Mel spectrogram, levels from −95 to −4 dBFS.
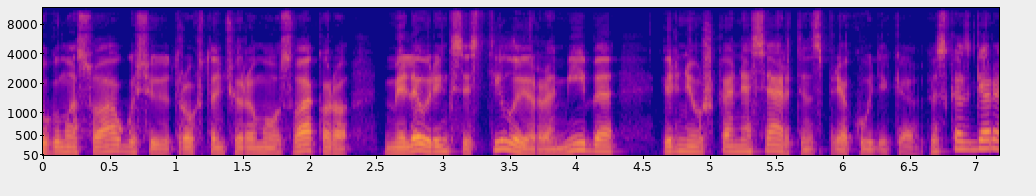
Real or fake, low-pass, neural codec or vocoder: real; 10.8 kHz; none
